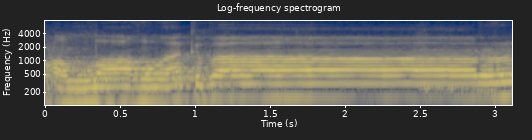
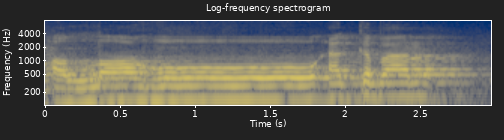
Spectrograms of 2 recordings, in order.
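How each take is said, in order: First: The word Akbar is drawn out long. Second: The hu sound is held long. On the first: "Akbar pun tak boleh dibaca panjang" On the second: "Hu tak boleh dibaca panjang"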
